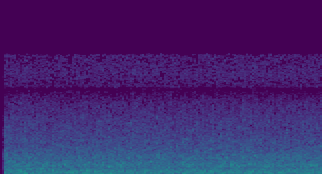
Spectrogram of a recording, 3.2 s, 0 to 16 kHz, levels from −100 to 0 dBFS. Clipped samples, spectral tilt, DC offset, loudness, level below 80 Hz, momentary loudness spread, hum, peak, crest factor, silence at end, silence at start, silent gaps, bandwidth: under 0.1%; -5.5 dB/octave; under 0.1%; -53 LUFS; -66 dBFS; 1 LU; none; -38 dBFS; 14 dB; 0 s; 0.05 s; none; 11.5 kHz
